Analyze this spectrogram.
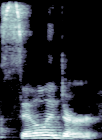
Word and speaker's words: cylinder: next we have a cylinder I know there isn't an S at the beginning of cylinder but remember sometimes we can have a soft C that says like s so a cylinder is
